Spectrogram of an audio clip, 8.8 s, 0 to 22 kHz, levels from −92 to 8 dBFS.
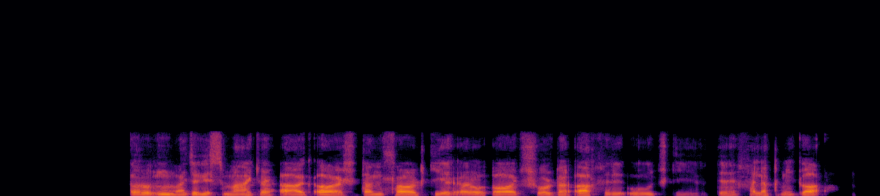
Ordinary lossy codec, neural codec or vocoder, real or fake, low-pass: MP3, 64 kbps; codec, 32 kHz, 1.9 kbps, SNAC; fake; 7.2 kHz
